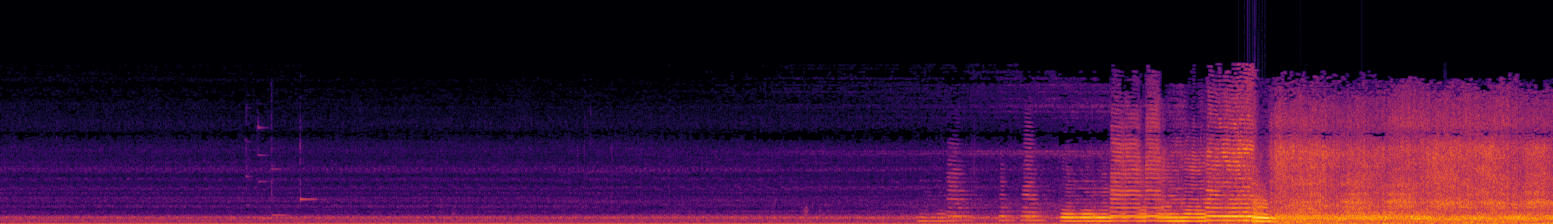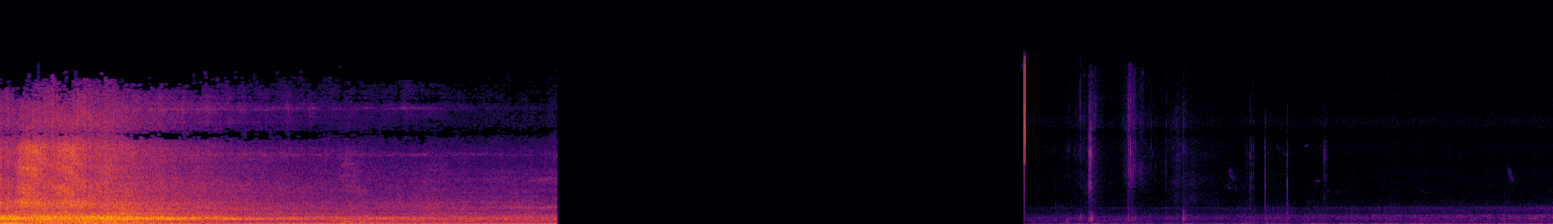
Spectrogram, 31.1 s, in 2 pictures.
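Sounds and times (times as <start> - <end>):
train passing with wheel and air noise: 0.0 - 21.1, 26.1 - 31.0
train two-tone horn: 9.1 - 13.0, 18.8 - 19.7.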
